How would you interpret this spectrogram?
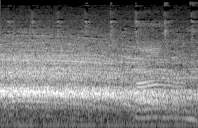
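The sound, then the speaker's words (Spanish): A crowd of women in a church audience shouts a battle cry together, a loud, sustained collective cry and dense wall of voices that holds steady for a couple of seconds before tapering slightly, with a male voice faintly underneath. “Pongo a gritar a las Débora, a ver cómo se oyen las Débora.”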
